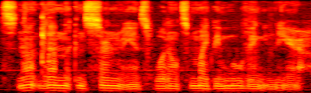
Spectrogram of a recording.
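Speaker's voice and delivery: extremely hushed stage whisper. A character half-whispers back to a companion, half-whispering as quietly as possible. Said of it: "Rissel's gonna whisper back as quietly as possible".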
